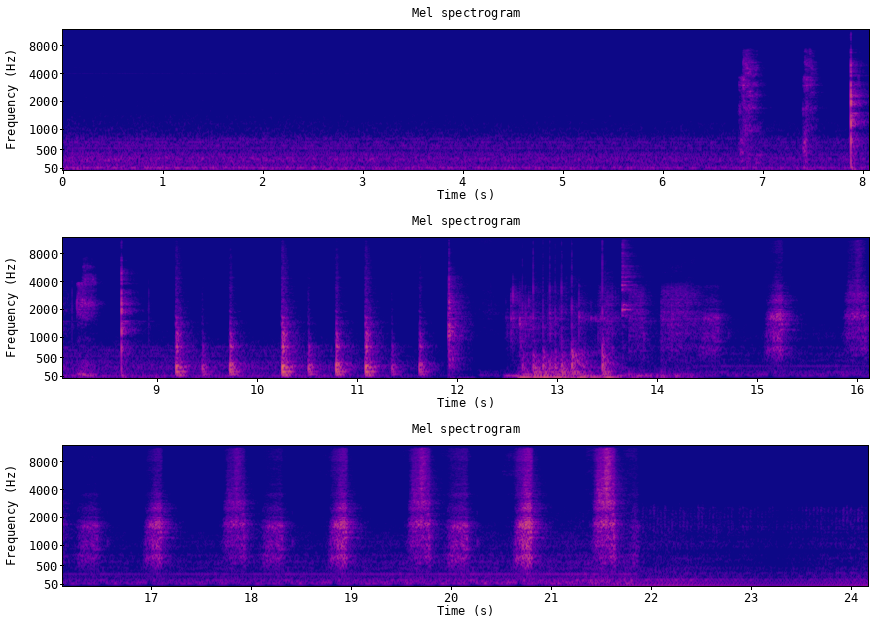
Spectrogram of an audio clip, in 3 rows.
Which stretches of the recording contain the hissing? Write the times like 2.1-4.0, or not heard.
12.1-21.9.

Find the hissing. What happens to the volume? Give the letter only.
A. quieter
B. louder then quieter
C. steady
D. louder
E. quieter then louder
D.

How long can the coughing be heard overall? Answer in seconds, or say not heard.
2 s.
